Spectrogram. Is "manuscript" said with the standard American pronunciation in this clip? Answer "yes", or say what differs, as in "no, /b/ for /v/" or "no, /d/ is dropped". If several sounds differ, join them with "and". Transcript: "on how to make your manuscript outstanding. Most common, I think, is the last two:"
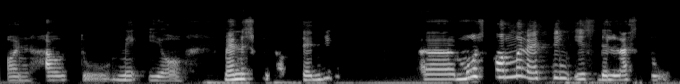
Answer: no, /p/ is dropped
